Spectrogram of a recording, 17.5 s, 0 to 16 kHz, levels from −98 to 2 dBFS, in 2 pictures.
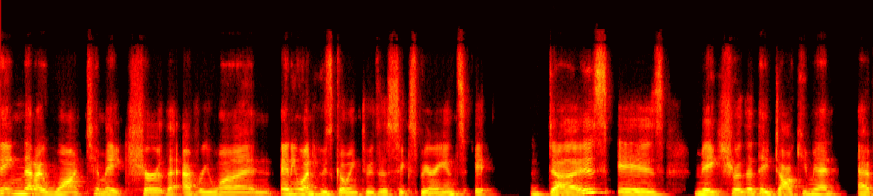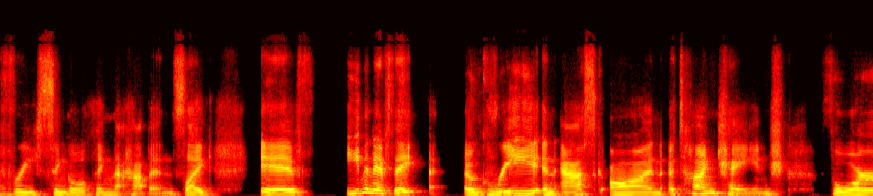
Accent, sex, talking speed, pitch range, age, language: American, female, 140 wpm, 175-210 Hz, 20-39, English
